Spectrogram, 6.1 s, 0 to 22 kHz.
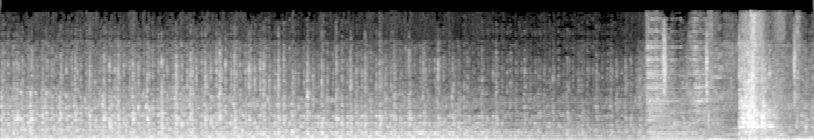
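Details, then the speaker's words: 1968 Ford F100 390 big-block V8, first run in years, tank held water, fuel pump replaced: uneven, loping, stumbling idle then revs; owner suspects remaining bad gas, fuel-line antifreeze added. "And like honestly, it's probably still got some of that bad gas in it still, but yet it's doing."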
